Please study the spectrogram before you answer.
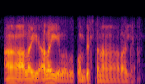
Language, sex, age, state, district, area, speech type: Telugu, male, 18-30, Andhra Pradesh, Bapatla, urban, conversation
